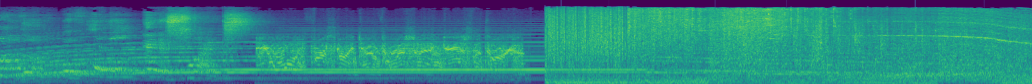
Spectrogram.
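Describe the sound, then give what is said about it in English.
An airstrike explosion effect: after several seconds of steady tonal humming, a sudden loud blast bursts in and roars on as a dense, crackling rumble, with a faint whine sliding downward through it. “It's time to engage the airstrike.”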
